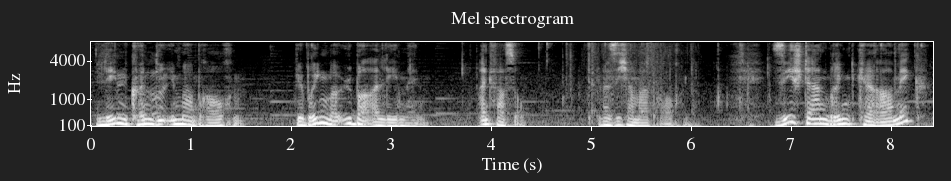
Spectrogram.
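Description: A man's voice: medium pitch, expressive, normal speed, dark tone, soft background music. A man hosting a let's play, chatting casually and playfully repeating words to himself as he plays. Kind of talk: casual gameplay commentary.

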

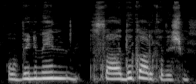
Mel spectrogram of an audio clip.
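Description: A woman giving live gameplay commentary on her channel, excitable and teasing, talking back at the game as she plays. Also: high-pitched, normal speed, husky. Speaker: gaming channel host.

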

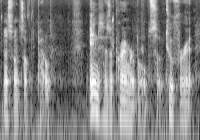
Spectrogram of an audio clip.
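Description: A man narrating a casual vlog in a monotone with little word stress, recorded outdoors on a handheld device. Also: fairly low pitch, moderate pace. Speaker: vlog host. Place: outdoors in a yard. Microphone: handheld camera or phone mic. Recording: loud outdoor engine noise, clicks, handheld.

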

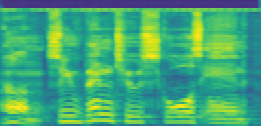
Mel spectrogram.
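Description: A man's voice: on the high side, animated, takes it slowly, mellow. A man hosting a local TV arts show, friendly and stumbling a little over his questions. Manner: friendly, hesitant restarts. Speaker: host. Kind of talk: local TV interview. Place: local TV studio.

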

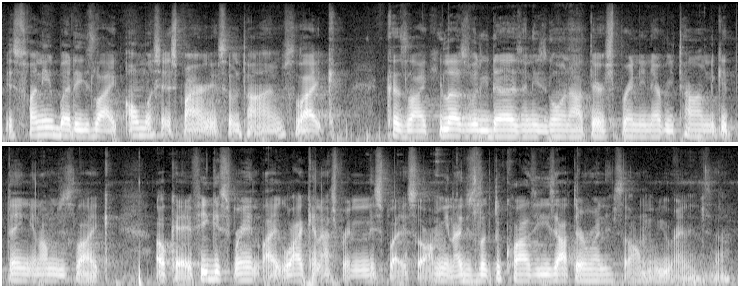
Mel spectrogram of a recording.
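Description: A young football player speaks casually about his team. His voice has a gravelly edge. A faint hiss sits under the recording. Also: medium pitch, a little fast. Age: young adult. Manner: relaxed, casual. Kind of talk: interview.

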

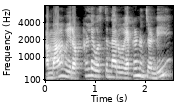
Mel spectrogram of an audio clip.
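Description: A woman's voice: fairly high pitch, quick pace, natural voice. Respectful village cab driver, curious about his passenger, read by a woman narrator. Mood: polite. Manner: polite, deferential. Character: polite village taxi driver, man. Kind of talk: audiobook character reading.

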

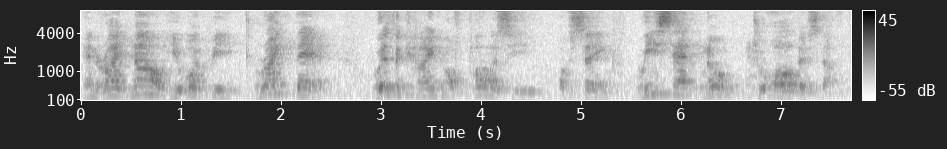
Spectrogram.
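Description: In a large carpeted conference room, an older German man giving a keynote responds to questions slowly in a high voice, with hardly any pauses but plenty of hesitant restarts and fillers. A distant room camera recorded it, leaving the sound echoey and noisy.

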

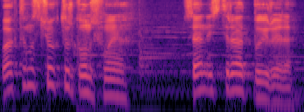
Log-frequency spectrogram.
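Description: An actor playing a courteous young dervish in a historical drama, speaking in formal, old-fashioned phrases. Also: male voice, sits high, very animated, fast, over music. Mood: courteous, instructive.

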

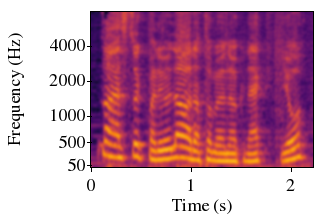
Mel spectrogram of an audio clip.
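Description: A man hosting a gaming video, giving casual, excitable and curious let's-play commentary with many fillers. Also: sits high, soft background music.

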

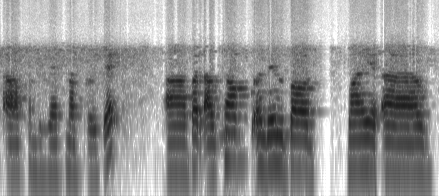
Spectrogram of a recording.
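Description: A young woman from Malaysia presenting her journey in a webinar, chatty with many uhs and likes, speaking through a headset. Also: low-pitched. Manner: chatty, fillers like uh and like. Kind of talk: casual webinar talk. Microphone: headset on a video call. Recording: tinny phone-like call audio.

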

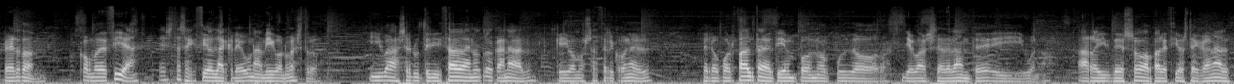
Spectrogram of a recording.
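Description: A channel host with a Spain Spanish accent, voice sped up like a tape on fast forward, giving a sarcastic, swear-laden anniversary monologue. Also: mid-range voice, little pitch movement, faint music behind. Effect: sped-up squirrel voice, like a tape on fast forward.

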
